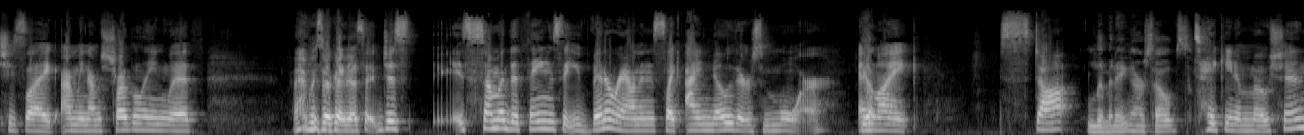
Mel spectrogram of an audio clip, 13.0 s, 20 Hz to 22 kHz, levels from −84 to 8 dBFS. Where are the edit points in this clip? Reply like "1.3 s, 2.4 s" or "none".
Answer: 10.8 s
